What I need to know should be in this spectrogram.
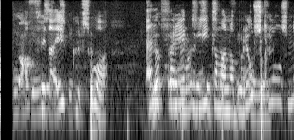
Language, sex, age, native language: Icelandic, female, 18-19, Icelandic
